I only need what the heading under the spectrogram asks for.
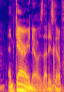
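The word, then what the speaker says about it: Gerry: Jerry Jerry and then he's saying on the show it's pronounced Gary Gary I don't maybe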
